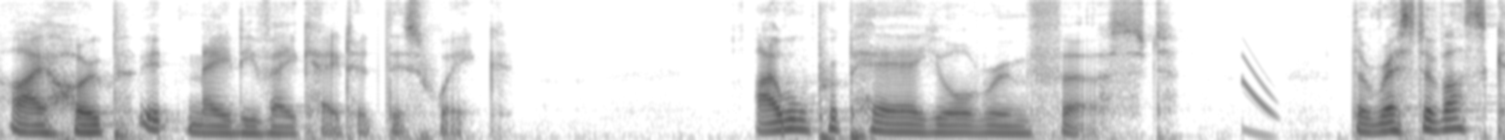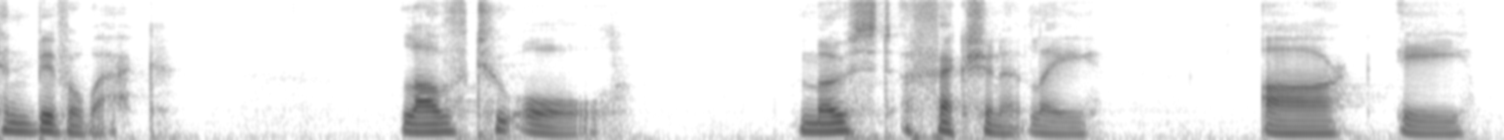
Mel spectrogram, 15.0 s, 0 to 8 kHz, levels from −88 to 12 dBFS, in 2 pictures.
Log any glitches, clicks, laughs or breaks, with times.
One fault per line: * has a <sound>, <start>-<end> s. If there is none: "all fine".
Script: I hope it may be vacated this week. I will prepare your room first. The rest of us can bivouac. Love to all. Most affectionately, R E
* has a chirp, 6.2-6.4 s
